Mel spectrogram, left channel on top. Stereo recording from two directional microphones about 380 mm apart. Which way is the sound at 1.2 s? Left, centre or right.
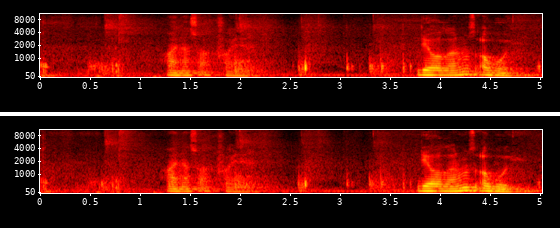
Centre.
